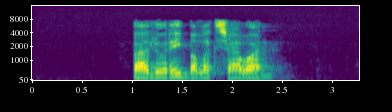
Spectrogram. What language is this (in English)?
Central Kurdish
